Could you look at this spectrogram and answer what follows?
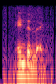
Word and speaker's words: intellect: I agree that he has superior intellect. The stress is on lect. Intellect.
